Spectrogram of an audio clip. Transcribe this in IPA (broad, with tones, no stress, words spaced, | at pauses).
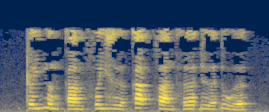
ʈə˧˥jmə˨˩mka˨˩m fə˧jɣɨ˨˩˦ə̯ ka˦˥k̚fa˨˩nhəː˧ ɗɨ˨˩˦ə̯ɗu˨˩˨ə̯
